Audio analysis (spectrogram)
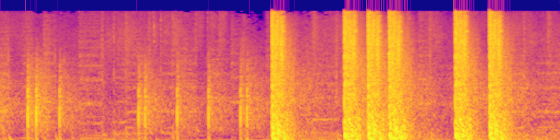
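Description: Gunfire from the Skyline gun in PUBG Mobile, first softer distant-sounding shots in short pairs, then loud close bursts of quick repeated shots in separate clusters.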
